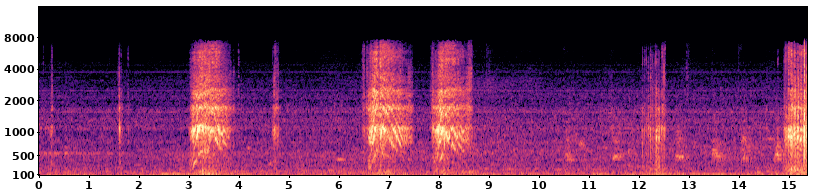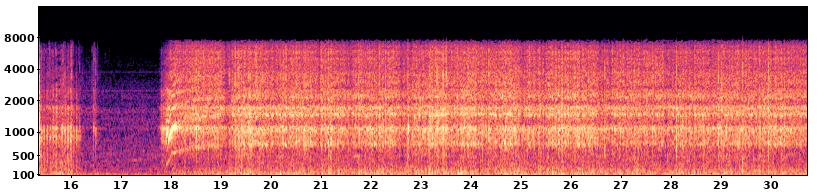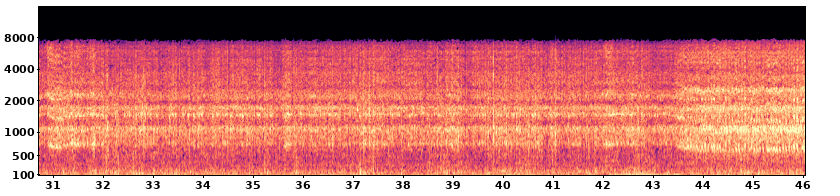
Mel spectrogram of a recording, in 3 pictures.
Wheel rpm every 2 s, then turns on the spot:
0, 20, 0, 20, 10, 0, 10, 10, 10, 140, 200, 200, 200, 200, 200, 200, 200, 200, 200, 200, 200, 200, 190.
12-16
